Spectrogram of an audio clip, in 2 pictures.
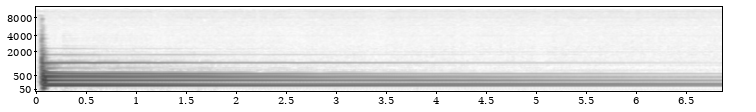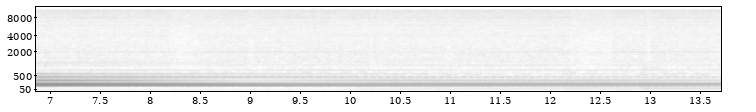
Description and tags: Finger plugged.
Gear used:
Washburn WR-150 Scalloped EMG-89 Bridge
